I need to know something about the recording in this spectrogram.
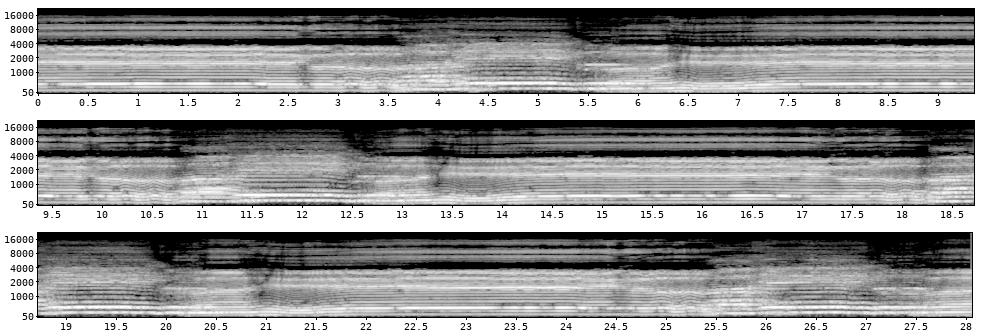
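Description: An elderly man sings a slow, drawn-out chant close by.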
